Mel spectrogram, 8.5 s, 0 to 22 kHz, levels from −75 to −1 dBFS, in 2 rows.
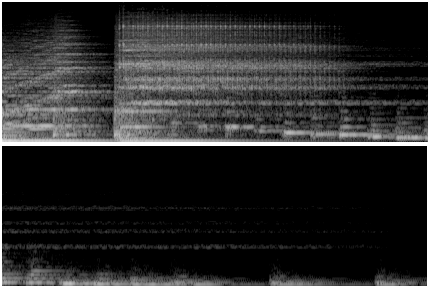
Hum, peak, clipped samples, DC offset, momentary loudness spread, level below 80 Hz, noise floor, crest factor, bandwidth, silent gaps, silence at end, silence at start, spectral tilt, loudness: none; -8 dBFS; under 0.1%; under 0.1%; 23 LU; -28 dBFS; -56 dBFS; 18 dB; 16 kHz; none; 0.2 s; 0 s; -3 dB/octave; -25 LUFS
